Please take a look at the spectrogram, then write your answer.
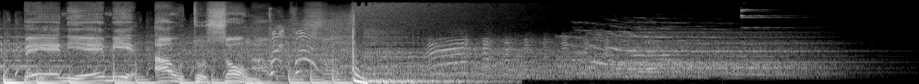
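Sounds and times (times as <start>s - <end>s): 
funk music: 0.2s - 5.5s.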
